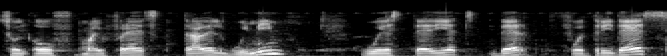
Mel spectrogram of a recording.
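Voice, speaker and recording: Lively intonation from a man with a Colombian accent and medium pitch, very slow pace, long, frequent pauses, noticeable background noise. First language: Spanish. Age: 20s. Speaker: engineering student. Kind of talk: class presentation in English. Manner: halting.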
